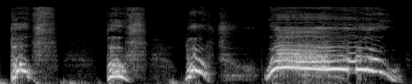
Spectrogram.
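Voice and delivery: high, loud poofs into a long whoop; cartoon vanishing noises; mock magic poof. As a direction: make it vanish with a drawn-out high woo. Mimes covid vanishing by magic.

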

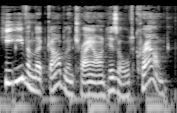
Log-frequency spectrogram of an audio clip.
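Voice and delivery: plain reading voice

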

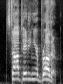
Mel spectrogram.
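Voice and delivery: high, loud parental order; acted parent breaking up a squabble; scolding parent.

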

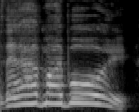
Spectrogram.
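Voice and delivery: high-pitched dramatic shout; Tommy's outburst. Acted. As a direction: act out a desperate shouted plea. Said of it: "when Tommy says".

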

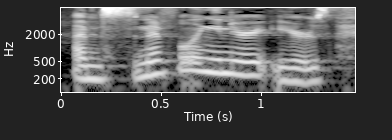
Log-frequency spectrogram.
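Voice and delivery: usual speaking voice

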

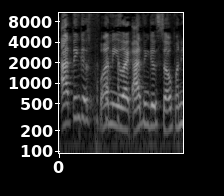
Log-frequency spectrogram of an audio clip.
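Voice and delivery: ordinary talk

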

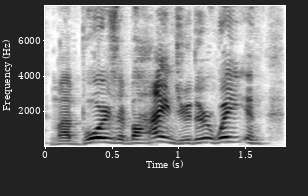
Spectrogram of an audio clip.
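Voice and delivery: high, loud comic menace; mock threatening shout. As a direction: holler it as a hammed-up warning. Acted Bigfoot threat.

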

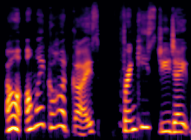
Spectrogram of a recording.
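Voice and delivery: high, startled oh my God; sudden surprise. Real, not acted. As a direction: jolt of realisation. Sudden realisation mid-story.

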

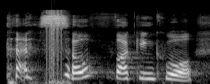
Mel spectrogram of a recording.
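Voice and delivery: thrilled. Real, not acted. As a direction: gush that it's so fucking cool. Thrilled by listeners on three continents.

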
